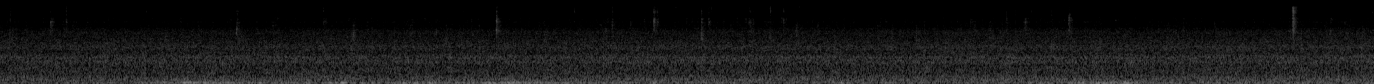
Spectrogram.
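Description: Steady rain falling on wet pavement and grass: an even hiss with scattered sharp drip ticks, and now and then a brief low rumble.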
